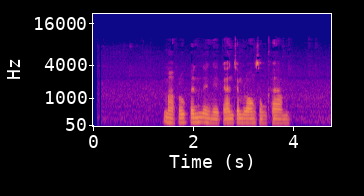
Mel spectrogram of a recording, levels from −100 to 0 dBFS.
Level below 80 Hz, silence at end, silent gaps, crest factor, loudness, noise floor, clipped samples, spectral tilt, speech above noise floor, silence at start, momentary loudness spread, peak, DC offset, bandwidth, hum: -74 dBFS; 0.85 s; none; 20 dB; -33 LUFS; -61 dBFS; under 0.1%; -6.5 dB/octave; 30 dB; 1.4 s; 5 LU; -14 dBFS; under 0.1%; 10.5 kHz; none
